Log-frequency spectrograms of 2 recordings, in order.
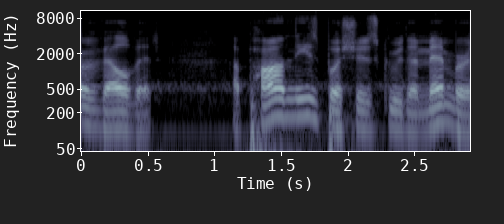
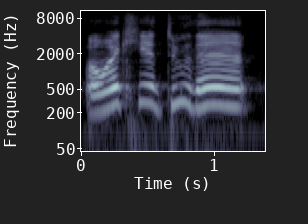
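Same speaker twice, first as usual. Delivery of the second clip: much higher, louder protest; flustered high gardener; objecting gardener; 13 semitones higher, 5 dB louder than usual. Acted. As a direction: refuse in a fluster. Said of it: "objected the gardener".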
